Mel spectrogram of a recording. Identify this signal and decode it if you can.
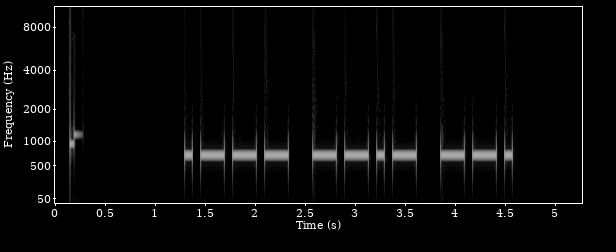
Morse code, heard as a keyed tone, about 15 wpm, 700 Hz. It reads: JQG
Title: USA Call Sign Postfixes - 3 Letters 15wpm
